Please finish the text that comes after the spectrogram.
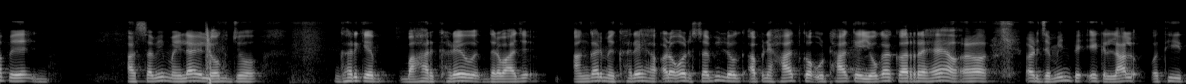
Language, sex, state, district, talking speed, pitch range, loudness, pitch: Hindi, male, Bihar, Sitamarhi, 175 wpm, 135-150 Hz, -28 LUFS, 145 Hz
